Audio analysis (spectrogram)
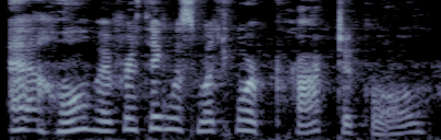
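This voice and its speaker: A woman's voice: medium pitch, fairly quick, a little hiss or hum. A woman reading a visual novel aloud, switching between story narration and casual, playful commentary. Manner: expressive, playful asides. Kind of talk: dramatic narration mixed with casual playthrough commentary. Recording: game music behind the voice.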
